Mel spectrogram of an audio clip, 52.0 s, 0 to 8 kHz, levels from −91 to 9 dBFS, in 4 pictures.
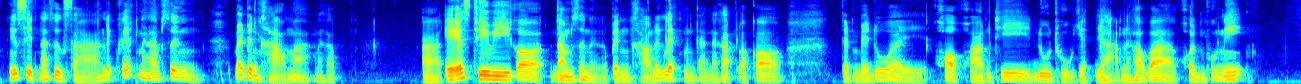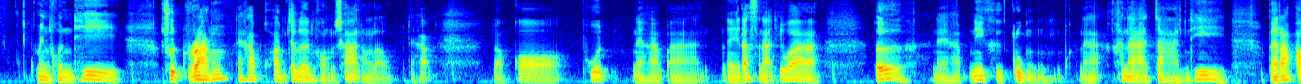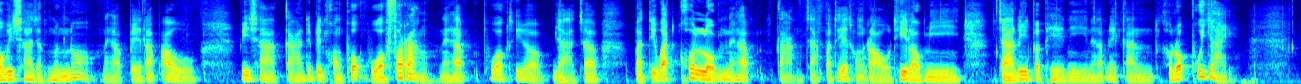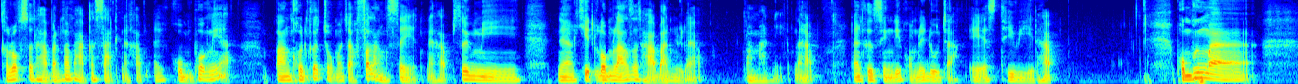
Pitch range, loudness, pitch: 80-100 Hz, -25 LUFS, 90 Hz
